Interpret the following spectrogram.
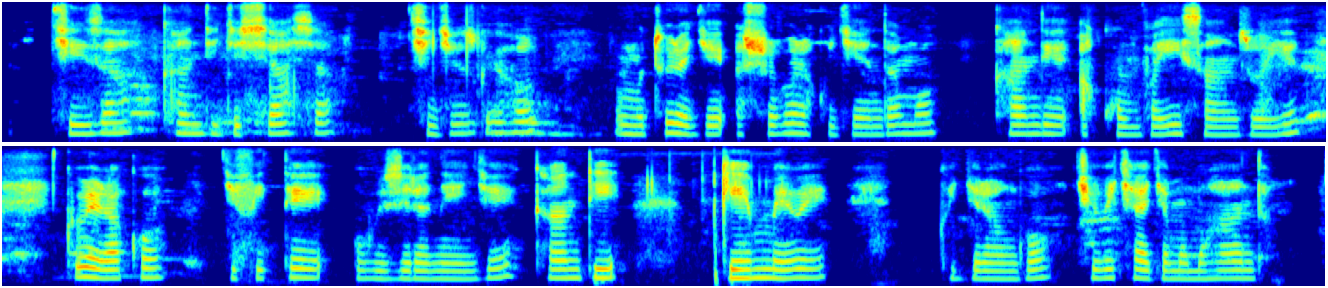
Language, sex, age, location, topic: Kinyarwanda, male, 50+, Kigali, finance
